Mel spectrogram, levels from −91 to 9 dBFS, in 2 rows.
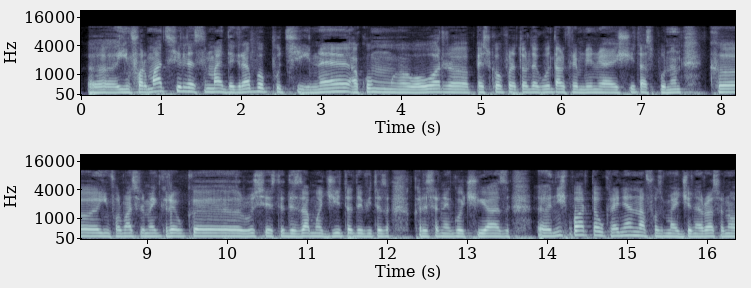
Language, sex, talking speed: Romanian, male, 145 wpm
